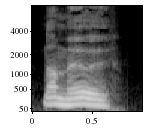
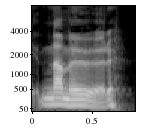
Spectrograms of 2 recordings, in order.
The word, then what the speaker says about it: Namur: En kvinna från det flanderska grevskapet Namur, eller Namur. Vad känner du där? – Ja, Namur. – Då säger vi Namur.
